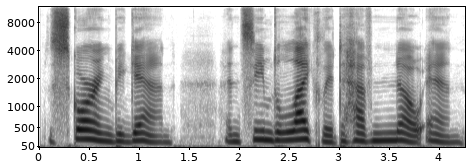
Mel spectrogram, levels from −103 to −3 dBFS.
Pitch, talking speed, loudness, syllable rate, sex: 175 Hz, 140 wpm, -19 LUFS, 4.2 syllables/s, female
